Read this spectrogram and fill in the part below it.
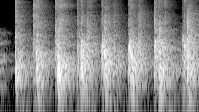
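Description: Kids applaud the first-place winner of a memory game in slow, unison claps, about eight sharp beats evenly spaced and close, with no talking.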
